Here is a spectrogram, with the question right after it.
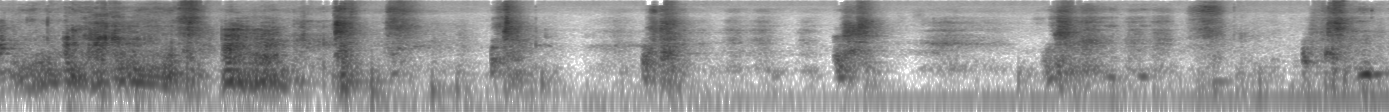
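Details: Pet Chihuahuas Jessie and Eva at play: choppy growls and snuffling snorts in rapid uneven bursts, about two a second, with short quiet gaps and a low household hum.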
